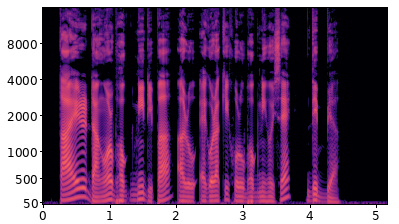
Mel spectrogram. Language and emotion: Assamese, neutral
